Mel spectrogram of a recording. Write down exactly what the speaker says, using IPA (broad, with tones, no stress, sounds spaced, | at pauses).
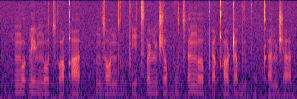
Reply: ŋ o˦ ʔ ɳ i˨ ɳ ŋ o˨ t͡sʼ o˨ qʼ ɐ˨ | n z ɔ˨ n d o̤˨ pʼ i˨ t͡sʼ ɤ˦ ɳ n d͡ʒ ɤ˦ b o̤˦ t͡sʼ ə˦ ŋ ɤ˨˦ pʼ ɨ˨ qʰ o˦ ʈ ɐ˦ b ɨ˦ pʼ o̤˨ ʔ kʼ ɐ˦ n d͡ʒ ɐ˨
